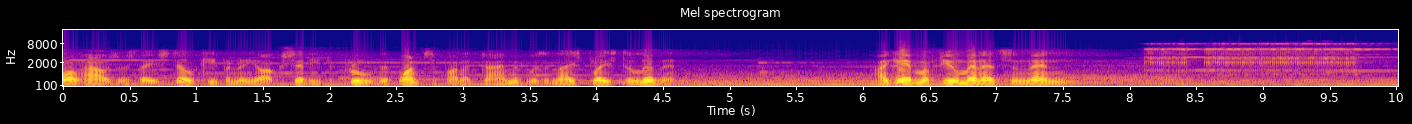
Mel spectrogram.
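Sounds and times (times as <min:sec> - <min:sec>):
speech: 0:00.0 - 0:04.8, 0:06.1 - 0:08.4
doorbell ringing: 0:08.1 - 0:10.0.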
